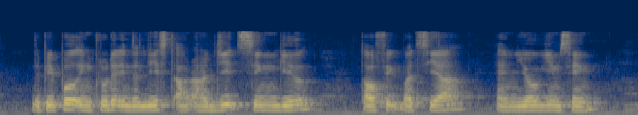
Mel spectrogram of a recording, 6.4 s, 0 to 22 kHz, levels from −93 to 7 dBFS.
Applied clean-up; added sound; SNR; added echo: none; none; none; none.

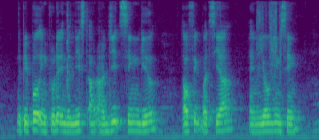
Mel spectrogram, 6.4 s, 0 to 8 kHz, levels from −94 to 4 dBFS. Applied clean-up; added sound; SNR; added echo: none; Dishes, pots, and pans / Chink, clink + Scissors; 18 dB; none.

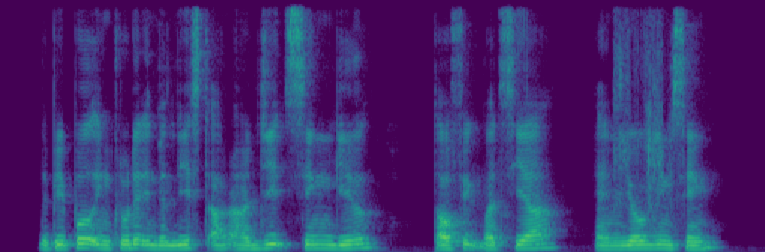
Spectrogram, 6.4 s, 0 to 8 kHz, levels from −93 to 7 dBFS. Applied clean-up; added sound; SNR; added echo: neural mask model DeepFilterNet 3.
